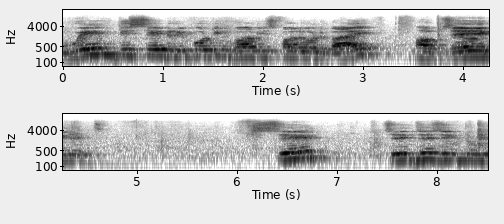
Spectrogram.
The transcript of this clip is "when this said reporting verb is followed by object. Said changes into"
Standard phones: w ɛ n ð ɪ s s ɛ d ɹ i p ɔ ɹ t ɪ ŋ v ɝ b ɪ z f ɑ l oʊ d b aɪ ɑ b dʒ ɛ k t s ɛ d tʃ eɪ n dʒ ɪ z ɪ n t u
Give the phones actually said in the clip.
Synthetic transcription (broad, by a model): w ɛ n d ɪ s s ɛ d ɹ i p ɔ ɹ t ɪ ŋ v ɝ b ɪ z f ɑ l oʊ d b aɪ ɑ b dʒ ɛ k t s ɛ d tʃ eɪ n dʒ ɪ z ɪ n t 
